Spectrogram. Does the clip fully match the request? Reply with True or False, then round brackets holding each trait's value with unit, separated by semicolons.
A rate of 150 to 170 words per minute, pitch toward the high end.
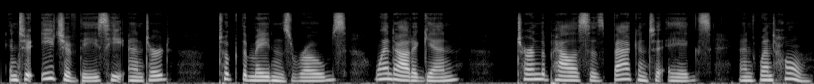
True (160 wpm; 195 Hz)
